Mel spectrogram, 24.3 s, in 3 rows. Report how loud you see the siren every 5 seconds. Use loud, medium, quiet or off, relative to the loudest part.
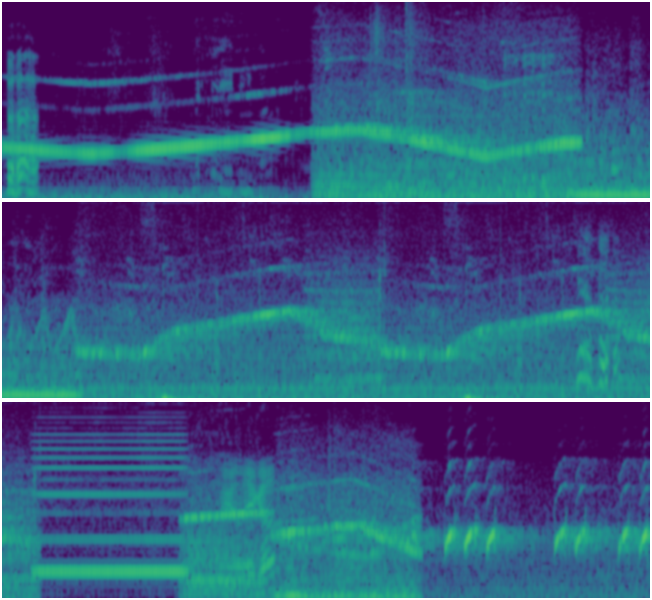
loud, loud, medium, loud, loud.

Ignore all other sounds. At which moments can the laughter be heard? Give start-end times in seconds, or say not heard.
0.1-0.5, 15.2-15.8.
